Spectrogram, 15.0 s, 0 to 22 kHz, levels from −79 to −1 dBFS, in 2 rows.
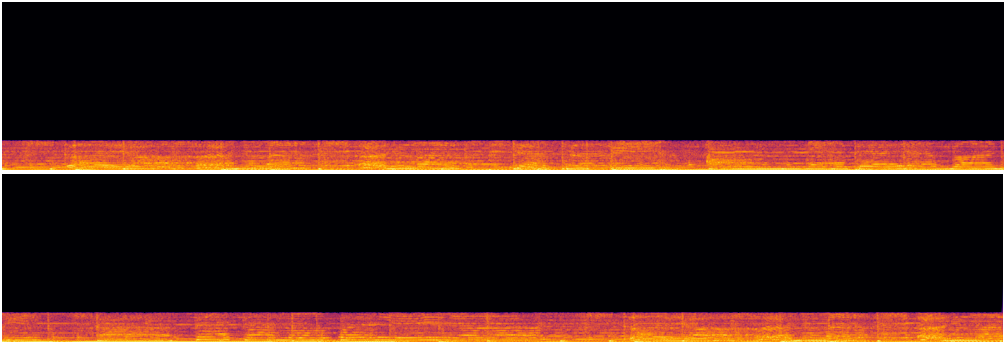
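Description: Nothing stood out on listening, and the sound keeps to the narrow band of a telephone-style call path, with nothing above 4 kHz.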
